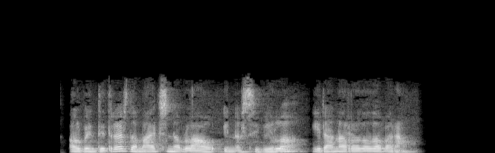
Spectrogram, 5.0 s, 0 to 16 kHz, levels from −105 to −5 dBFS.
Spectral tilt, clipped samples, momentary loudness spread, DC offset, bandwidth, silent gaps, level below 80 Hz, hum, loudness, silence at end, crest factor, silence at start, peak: -6 dB/octave; under 0.1%; 6 LU; under 0.1%; 7.8 kHz; none; -58 dBFS; none; -18 LUFS; 0.8 s; 16 dB; 0.7 s; -2 dBFS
